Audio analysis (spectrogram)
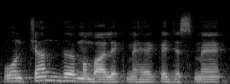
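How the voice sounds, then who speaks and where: A Pakistani man talks as a guest commentator in a voice of middling pitch. His delivery is formal and deliberate, broken by frequent pauses. Faint noise sits in the background of the recording. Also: a little mellow. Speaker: guest commentator on a literary show. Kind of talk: thoughtful spoken discussion.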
